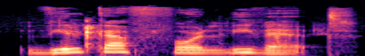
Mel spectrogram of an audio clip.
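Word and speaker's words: Virka för livet: I might butcher the title of this, but it's Virka for Livet, Yes.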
